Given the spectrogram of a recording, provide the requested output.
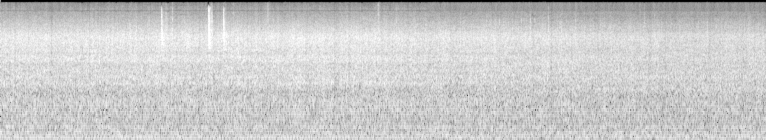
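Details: Vintage all-metal Kmart box fan, a dirty, rough flea-market find, running on high: steady rushing airflow with a constant low motor hum and no rubbing or ticking; runs smoothly.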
